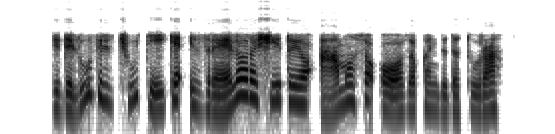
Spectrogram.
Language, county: Lithuanian, Kaunas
